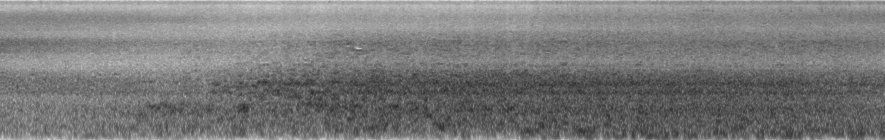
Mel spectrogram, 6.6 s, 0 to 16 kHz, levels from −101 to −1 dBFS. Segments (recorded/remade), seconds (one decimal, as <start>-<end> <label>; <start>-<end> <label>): 0.0-4.0 remade; 4.0-6.6 recorded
